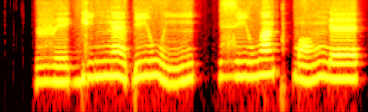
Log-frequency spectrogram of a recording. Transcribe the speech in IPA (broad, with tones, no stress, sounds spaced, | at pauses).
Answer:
v e˨ ɡ i˧ ŋ ɛ̃˦˨ ɗ i˦ w ĩ˨˦ | z i˧ w ã˦ k ɓ ɔ̃˨˦ ŋ ɛ˦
